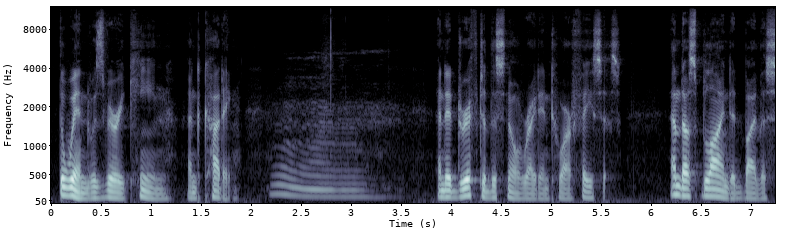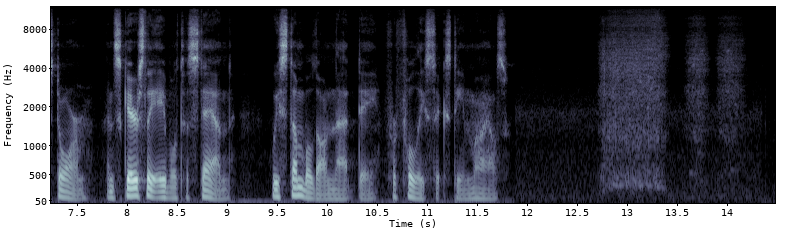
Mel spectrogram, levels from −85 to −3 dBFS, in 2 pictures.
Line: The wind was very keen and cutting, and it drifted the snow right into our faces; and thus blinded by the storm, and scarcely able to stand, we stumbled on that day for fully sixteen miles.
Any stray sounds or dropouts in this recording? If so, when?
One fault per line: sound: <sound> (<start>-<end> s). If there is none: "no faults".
sound: sigh (2.1-3.6 s)
sound: sniff (12.7-14.2 s)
